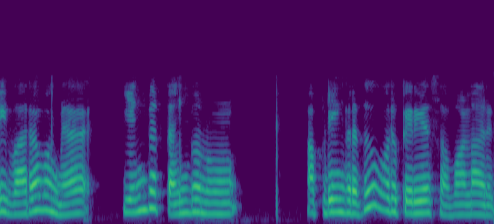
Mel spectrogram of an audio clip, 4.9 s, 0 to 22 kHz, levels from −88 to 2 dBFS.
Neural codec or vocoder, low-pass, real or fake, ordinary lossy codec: codec, 44.1 kHz, 3.4 kbps, Pupu-Codec; 5.4 kHz; fake; none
